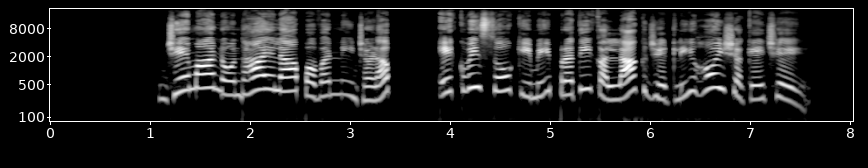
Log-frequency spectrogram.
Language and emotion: Gujarati, neutral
